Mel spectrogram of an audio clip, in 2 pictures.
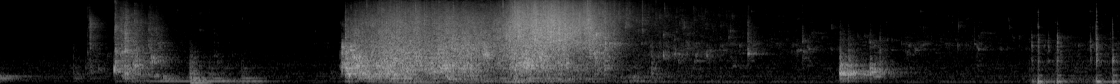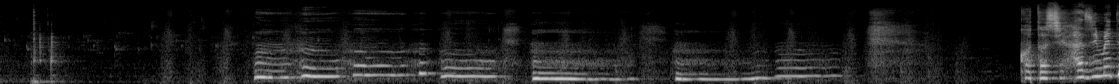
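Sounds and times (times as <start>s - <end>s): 
bath water gushing: 0.9s - 14.5s
person humming a tune: 13.7s - 19.7s
speech: 21.6s - 22.3s.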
